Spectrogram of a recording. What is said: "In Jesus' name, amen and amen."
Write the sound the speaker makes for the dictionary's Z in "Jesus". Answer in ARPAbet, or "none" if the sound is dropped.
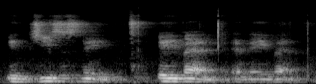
Z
